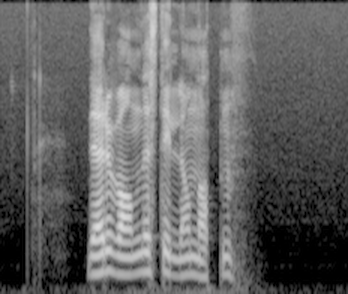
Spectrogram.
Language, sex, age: Norwegian, male, 32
